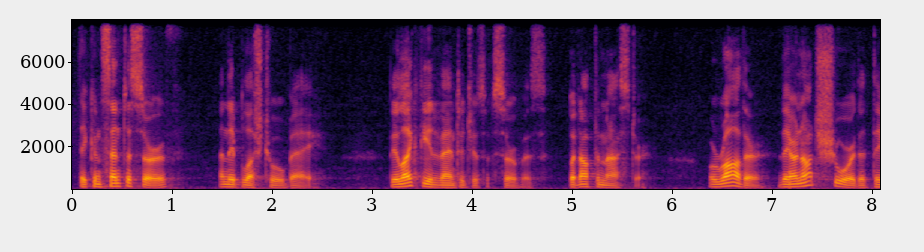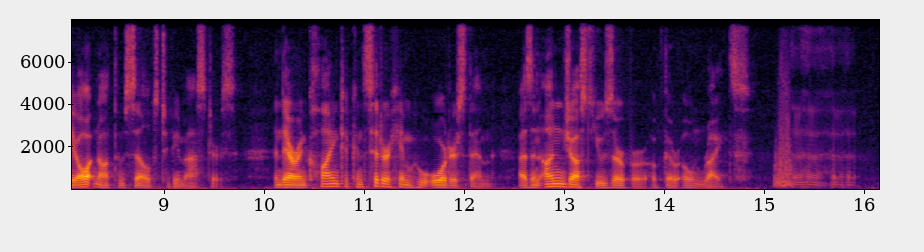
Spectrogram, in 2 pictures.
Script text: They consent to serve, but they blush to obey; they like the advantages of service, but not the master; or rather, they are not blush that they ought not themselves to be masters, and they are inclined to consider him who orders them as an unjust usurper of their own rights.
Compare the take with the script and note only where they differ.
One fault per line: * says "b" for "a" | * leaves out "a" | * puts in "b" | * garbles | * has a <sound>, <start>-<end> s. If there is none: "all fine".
* says "and" for "but"
* says "sure" for "blush"
* has a laugh, 15.1-16.0 s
